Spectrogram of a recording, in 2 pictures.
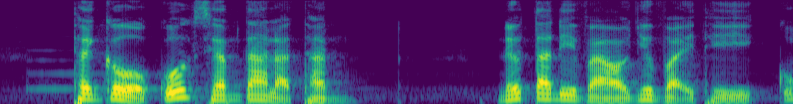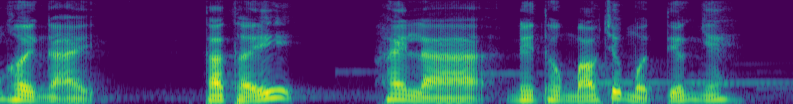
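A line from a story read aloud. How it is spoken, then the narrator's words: Smiling. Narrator (Vietnamese): Liễu Tuyết mỉm cười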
